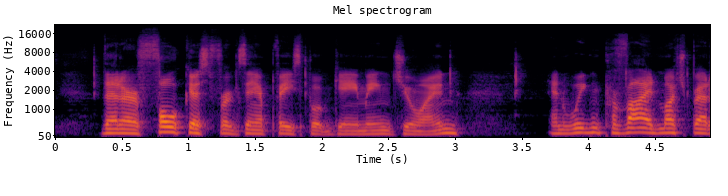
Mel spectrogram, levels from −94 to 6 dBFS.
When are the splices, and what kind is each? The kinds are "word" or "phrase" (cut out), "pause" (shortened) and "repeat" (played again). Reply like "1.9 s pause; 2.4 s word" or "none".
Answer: 1.6 s word; 2.5 s word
